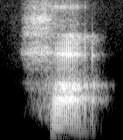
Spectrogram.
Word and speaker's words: は: So you should pronounce it as ha when it is used in a noun. はい、 use as a part of a noun.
